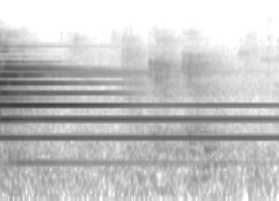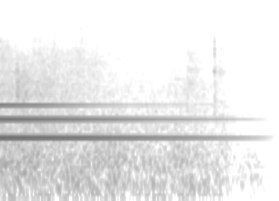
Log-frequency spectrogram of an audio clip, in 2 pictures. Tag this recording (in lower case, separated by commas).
music, musical instrument, percussion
